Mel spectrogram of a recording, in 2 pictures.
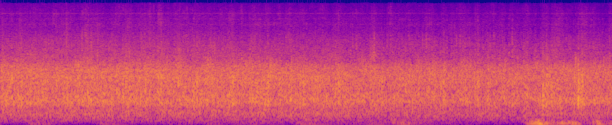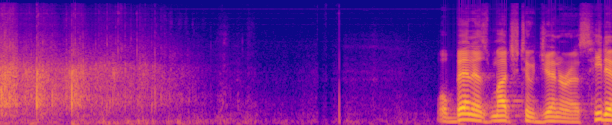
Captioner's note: applause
